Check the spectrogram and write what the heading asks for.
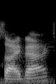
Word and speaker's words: Cybac: It's Cybac, so it's like an AK, not an ORG, and then we're good.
